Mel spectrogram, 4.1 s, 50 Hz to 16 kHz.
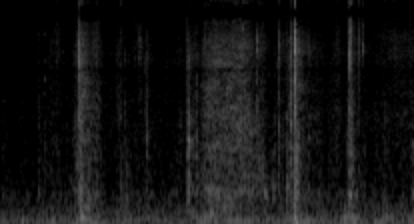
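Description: Plastic handling noise as an LCD panel is fitted into an HP E202 monitor's plastic bezel: several sharp clicks and knocks, the loudest about three seconds in, with a brief sliding scrape about two seconds in.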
